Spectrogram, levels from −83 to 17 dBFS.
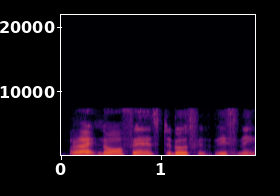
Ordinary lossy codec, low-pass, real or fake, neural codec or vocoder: none; none; fake; codec, 16 kHz, 1.1 kbps, Voila-Tokenizer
